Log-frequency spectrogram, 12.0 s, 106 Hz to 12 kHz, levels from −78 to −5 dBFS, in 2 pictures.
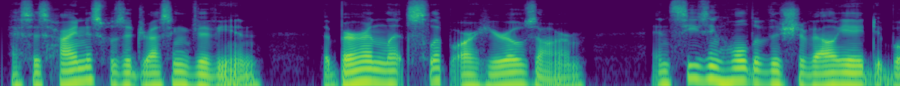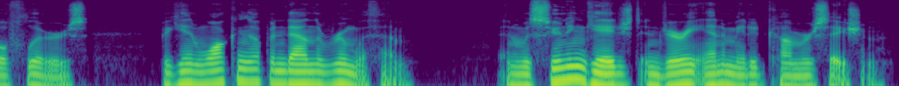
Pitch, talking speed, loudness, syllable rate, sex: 110 Hz, 190 wpm, -20 LUFS, 5.9 syllables/s, male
